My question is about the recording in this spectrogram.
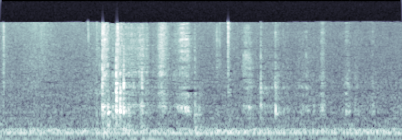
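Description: Paper box being handled on a table: a few faint light ticks and scrapes of paper about a second in, then scattered small ticks, over a steady low hum.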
